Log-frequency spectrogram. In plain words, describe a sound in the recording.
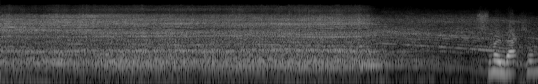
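A power cut-off saw whines loudly, then winds down.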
